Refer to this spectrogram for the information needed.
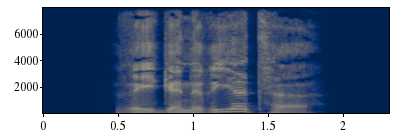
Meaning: inflection of regenerieren: 1. first/third-person singular preterite 2. first/third-person singular subjunctive II
- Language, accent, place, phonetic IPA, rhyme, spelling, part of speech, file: German, Germany, Berlin, [ʁeɡəneˈʁiːɐ̯tə], -iːɐ̯tə, regenerierte, adjective / verb, De-regenerierte.ogg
